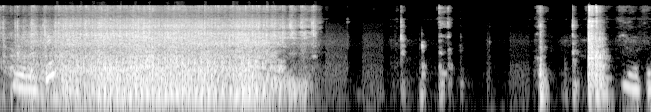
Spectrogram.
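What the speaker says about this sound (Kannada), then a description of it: "ಇವಾಗ ಇದನ್ನು ಸ್ಟಿಚ್ ಮಾಡ್ಕೊಂಬಿಡೋಣ" Sewing machine stitching folded old cloth, running in a steady fast mechanical rattle for about three seconds, then stopping, followed by a few sparse clicks and handling taps.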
